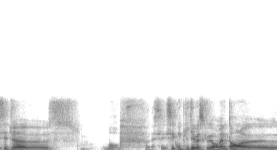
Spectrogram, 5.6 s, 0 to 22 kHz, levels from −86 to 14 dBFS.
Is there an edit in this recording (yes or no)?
no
